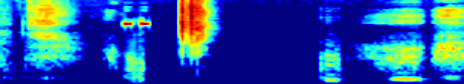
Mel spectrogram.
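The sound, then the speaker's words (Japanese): Camera shutter firing as a photo is taken: two quick mechanical clicks close together, fairly faint, framed by soft breathy sounds before and after. “写真撮られた。最低。”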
